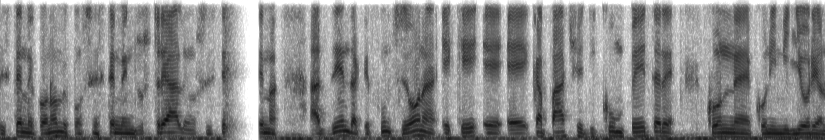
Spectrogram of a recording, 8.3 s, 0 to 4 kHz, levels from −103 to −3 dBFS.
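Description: Packets most likely stalled in transit and the jitter buffer ran dry, causing a call audio freeze from 2.24 to 2.61 s: the last sound is stretched into a fading buzz ending in about 0.13 s of silence, then resumes intact, about 0.35 s late, still band-limited to 4 kHz.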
